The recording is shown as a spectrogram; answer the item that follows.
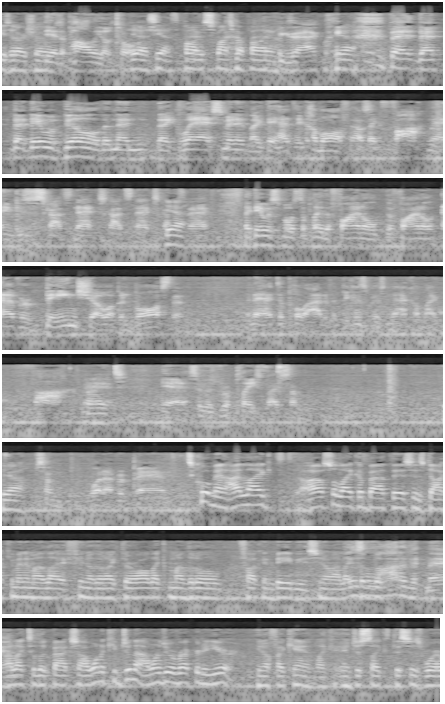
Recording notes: "Puffy's Tavern" in Tribeca, NYC. The place was packed so, we called an audible and went "Live from the Basement at Puffy's Tavern". Even if the recorder was balancing on a barstool while we stood around it, we made it happen!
